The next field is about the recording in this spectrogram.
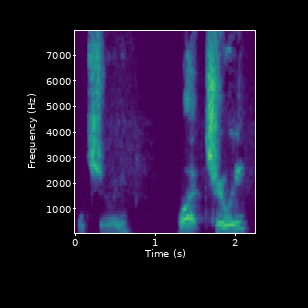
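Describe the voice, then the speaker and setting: A man acting out script lines in an amateur table read, with a rough, husky voice. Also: fairly high pitch, sing-song, takes it slowly, a little mellow, no room sound, full character voice. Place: remote video call from home.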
